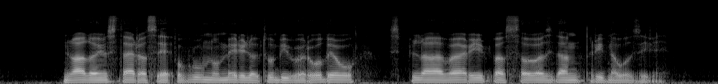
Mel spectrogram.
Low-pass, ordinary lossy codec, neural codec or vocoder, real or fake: 9.9 kHz; none; autoencoder, 22.05 kHz, a latent of 192 numbers a frame, VITS, trained on many speakers; fake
